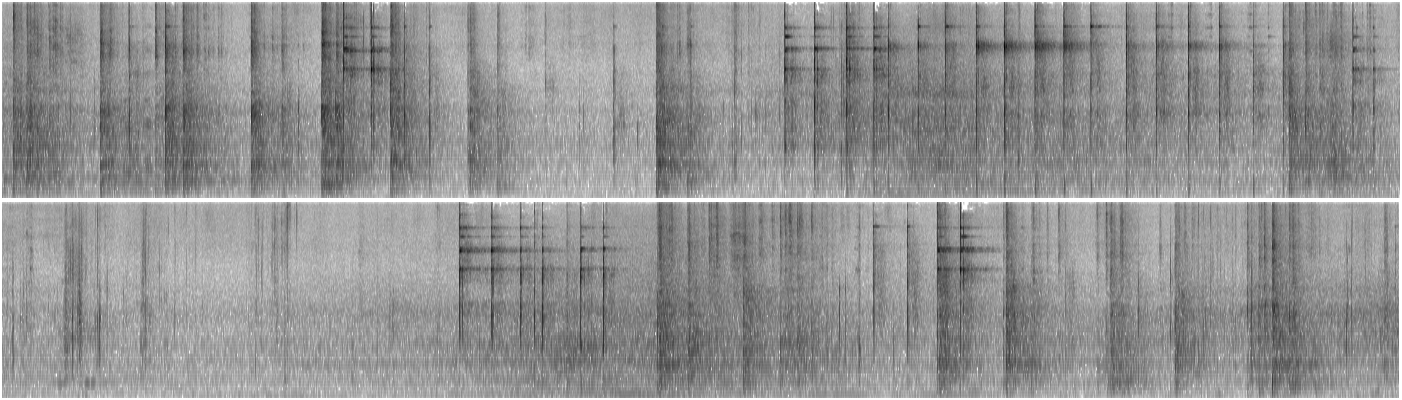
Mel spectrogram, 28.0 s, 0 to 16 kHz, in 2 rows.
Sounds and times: puts them on a barrow and unloads on the ground 20.1 - 27.9

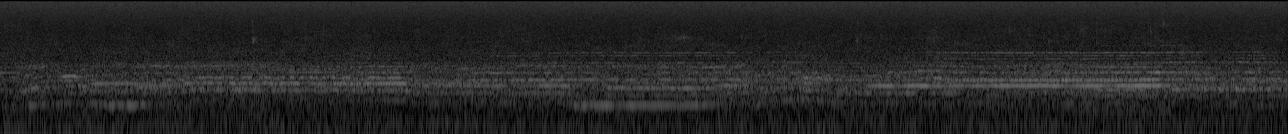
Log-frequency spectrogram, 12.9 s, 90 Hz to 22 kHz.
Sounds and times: chants from very distant prayers 0.0 - 12.8

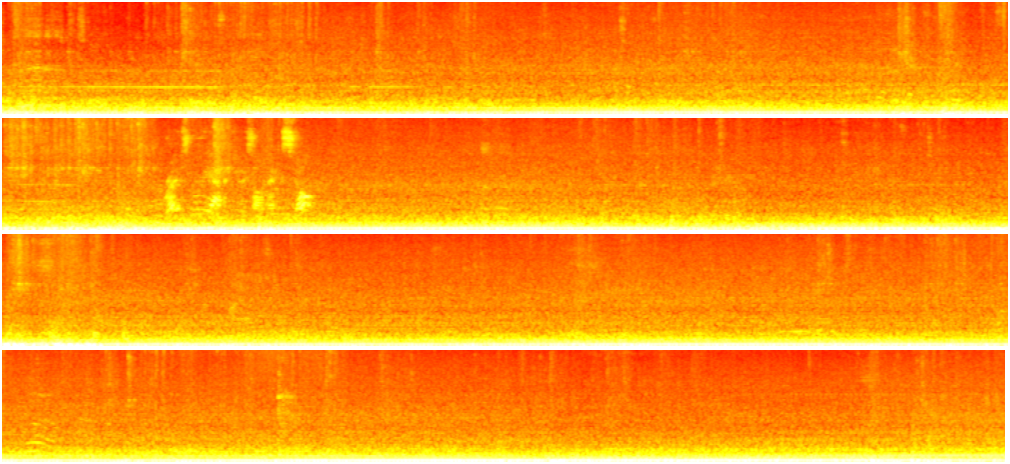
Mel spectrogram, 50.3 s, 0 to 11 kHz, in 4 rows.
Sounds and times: bus 0.0 - 50.2
walk into the towncentre 0.0 - 50.2
voices 14.1 - 16.6

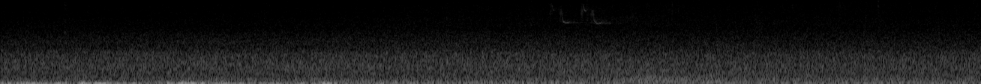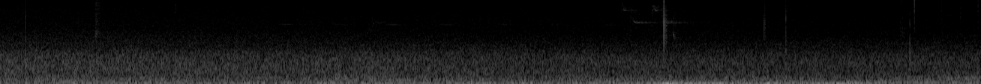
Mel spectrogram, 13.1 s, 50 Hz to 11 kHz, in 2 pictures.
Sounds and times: Birds 2.9 - 4.3
Birds 5.0 - 11.8

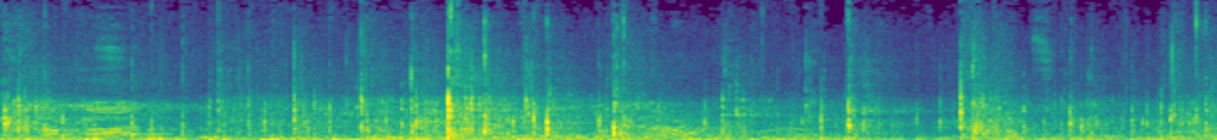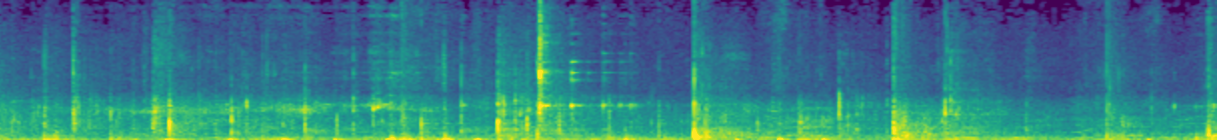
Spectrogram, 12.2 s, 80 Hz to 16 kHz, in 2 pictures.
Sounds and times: inline skater hockey warmschiessen 0.0 - 12.1

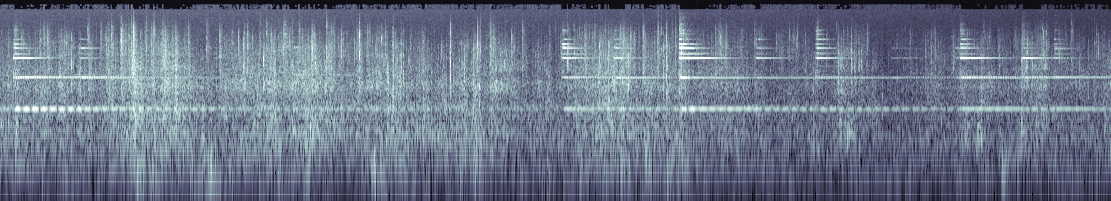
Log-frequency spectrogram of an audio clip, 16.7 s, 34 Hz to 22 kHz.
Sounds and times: wind chimes that hang from the eaves 0.0 - 6.2
large sheets of plastic 0.0 - 16.6
night wind 0.0 - 16.6
wind chimes that hang from the eaves 8.4 - 16.6

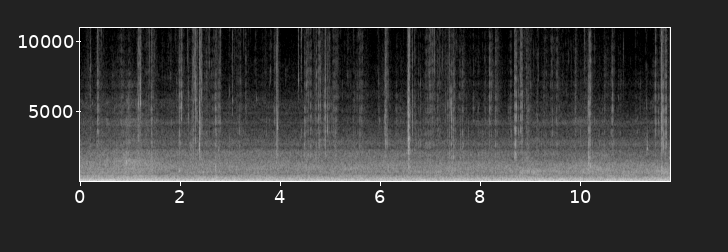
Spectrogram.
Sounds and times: lapping waves 0.0 - 11.8

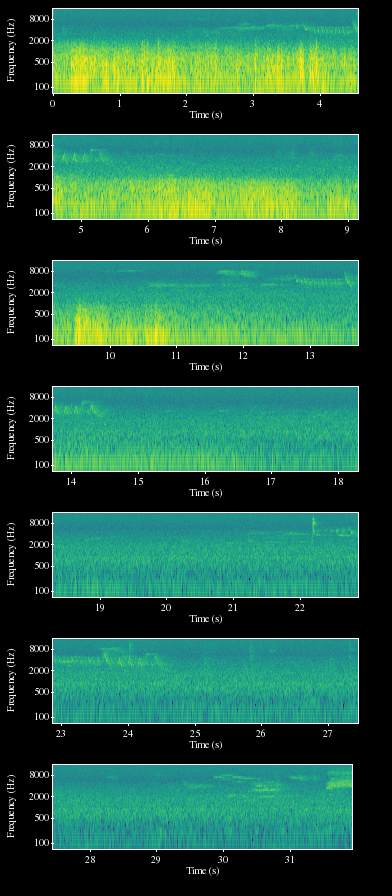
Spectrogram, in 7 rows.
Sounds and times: Storm 0.0 - 20.5
Birds 2.0 - 6.7
Birds 10.0 - 14.8
Birds 27.1 - 31.9

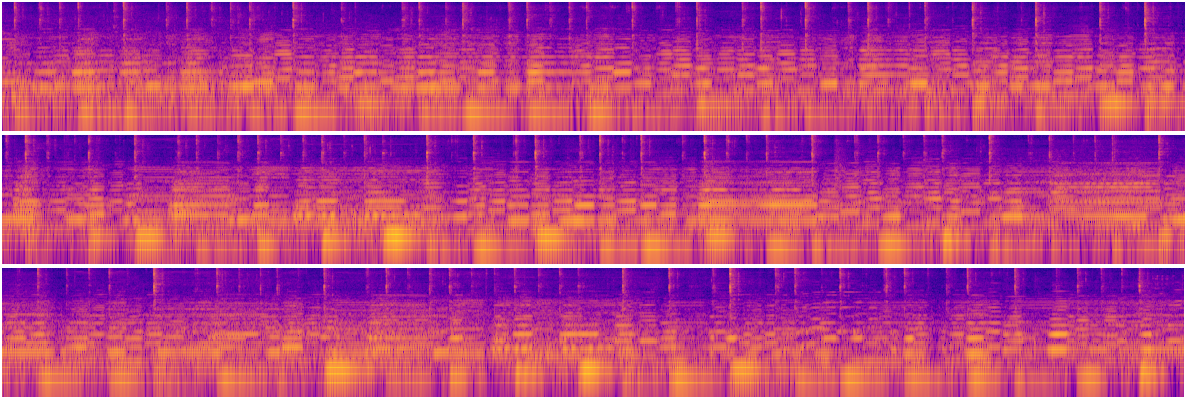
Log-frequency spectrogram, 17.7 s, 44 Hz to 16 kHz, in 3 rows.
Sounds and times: Street band 0.0 - 17.7
pedestrians 0.0 - 17.7

